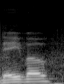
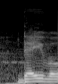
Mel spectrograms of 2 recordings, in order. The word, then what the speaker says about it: Davo: Davo is spelled like Quavo, only without the U and without the Q. It's D-A-V-O.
